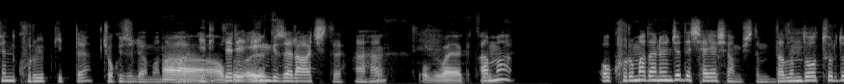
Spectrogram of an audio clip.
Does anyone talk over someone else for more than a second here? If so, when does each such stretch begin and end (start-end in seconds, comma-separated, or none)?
1.6-2.8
